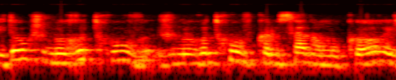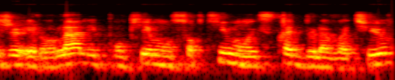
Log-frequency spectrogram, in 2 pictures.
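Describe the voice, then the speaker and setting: Speaking at a moderate pace, a woman uses a medium-pitched voice. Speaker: filmmaker. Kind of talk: testimony. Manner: animated, casual; hesitant repetitions.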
